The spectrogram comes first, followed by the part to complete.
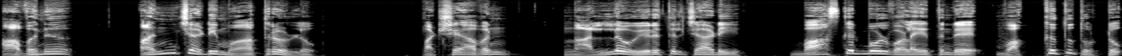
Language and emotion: Malayalam, surprised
